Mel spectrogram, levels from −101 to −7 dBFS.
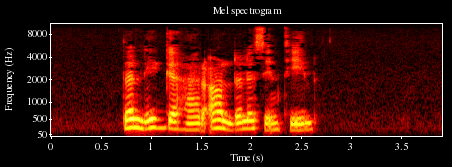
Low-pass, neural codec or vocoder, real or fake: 9.9 kHz; none; real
